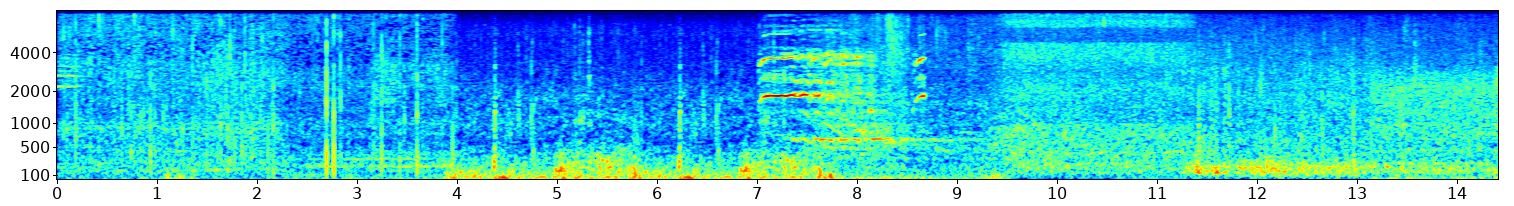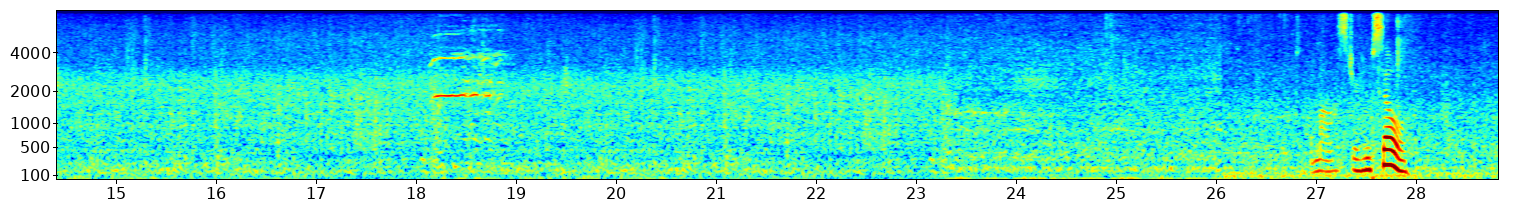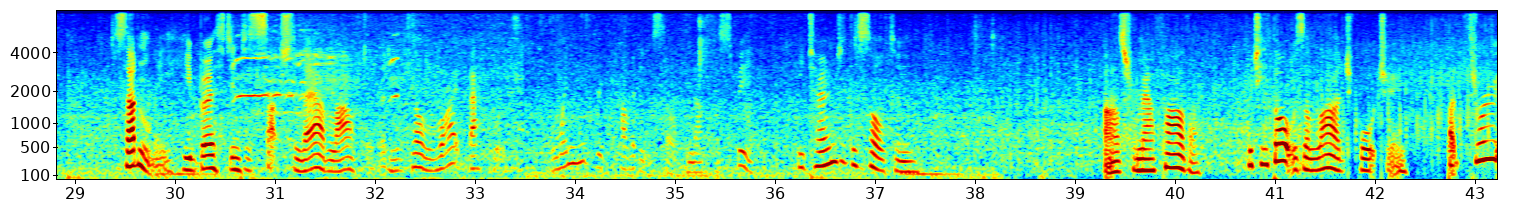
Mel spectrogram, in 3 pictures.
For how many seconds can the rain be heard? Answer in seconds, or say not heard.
43 s.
